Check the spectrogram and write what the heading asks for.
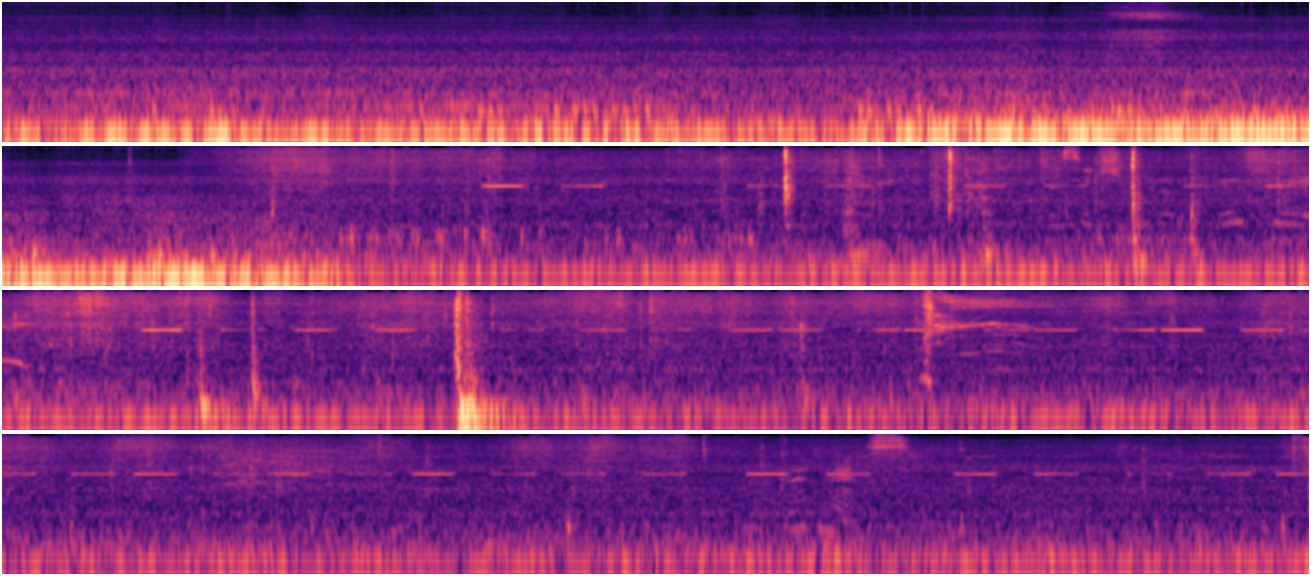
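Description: A minivan driving on a snowy road, heard from inside the cabin as a loud, steady low rumble for about the first eight seconds. After that the van is stopped and quieter, and a high electronic chime beeps in quick, even repeats, with a few clicks and a sharp thump about halfway through.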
